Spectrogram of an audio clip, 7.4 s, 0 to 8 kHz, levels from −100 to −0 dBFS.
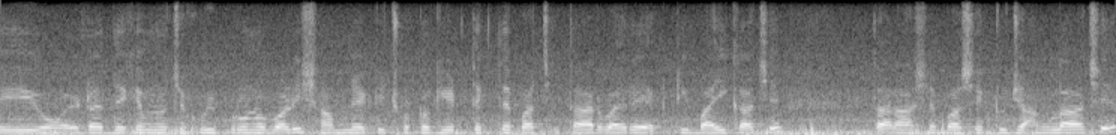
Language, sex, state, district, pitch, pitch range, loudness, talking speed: Bengali, male, West Bengal, Dakshin Dinajpur, 170 Hz, 165-175 Hz, -16 LUFS, 200 wpm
